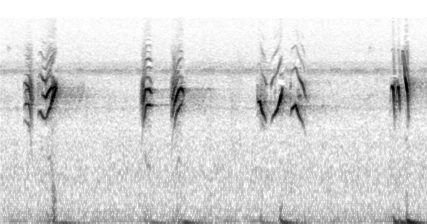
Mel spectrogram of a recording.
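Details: Silver-beaked tanager delivering a few sharp chirps and a tangled double note, spaced about a second apart, over a quiet steady high-pitched hiss.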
